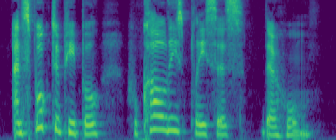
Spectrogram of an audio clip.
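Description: A woman with an unremarkable speaking voice talks at a moderate pace. Her pitch is fairly high and her intonation lively. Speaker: podcast host, travel blogger. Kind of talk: interview conversation. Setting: video call.

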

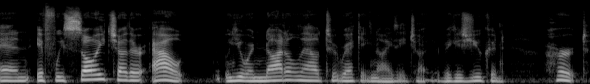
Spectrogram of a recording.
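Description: The woman's pitch is fairly low. She keeps a moderate pace. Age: 60s. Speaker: singer, recording artist. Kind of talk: interview. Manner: animated.

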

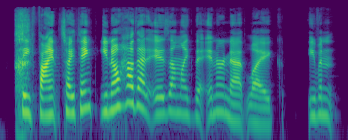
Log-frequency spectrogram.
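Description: A woman with an American accent uses a normal speaking voice at a medium pitch with lively intonation. The recording is very clean, with a silent background and a dry, close sound without echo. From New York (Bronx) and Israel. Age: 30s. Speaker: podcast host and pop culture commentator. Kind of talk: casual chat.

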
